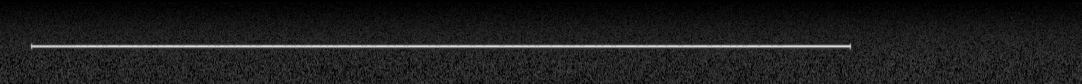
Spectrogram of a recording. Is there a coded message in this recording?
Yes: PSK31 (31.25 baud) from 0.3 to 8.5 s, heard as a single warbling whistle, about 2250 Hz.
